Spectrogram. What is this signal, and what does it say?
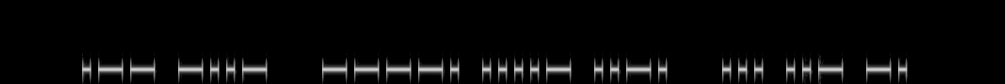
Morse code, heard as a keyed tone, about 15 wpm, 700 Hz. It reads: WX 94F SUN
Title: Practice QSO - Exchange 2 - Info - 15wpm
